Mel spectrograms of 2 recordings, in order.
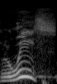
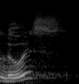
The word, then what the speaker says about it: Luis: Luis is Luis, not Louis, right?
